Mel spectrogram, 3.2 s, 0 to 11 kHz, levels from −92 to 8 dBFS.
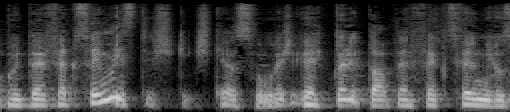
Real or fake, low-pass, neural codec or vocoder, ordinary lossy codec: fake; 9.9 kHz; codec, 24 kHz, 0.9 kbps, WavTokenizer, medium music audio release; MP3, 48 kbps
